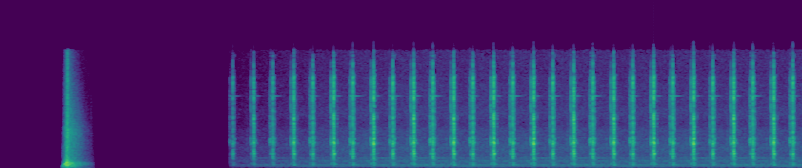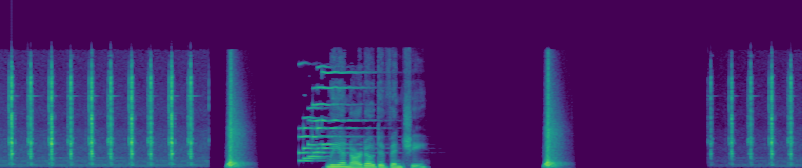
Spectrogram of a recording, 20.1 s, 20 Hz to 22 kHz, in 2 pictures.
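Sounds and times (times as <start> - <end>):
ticking clock: 2.9 - 12.6, 18.8 - 20.0.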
